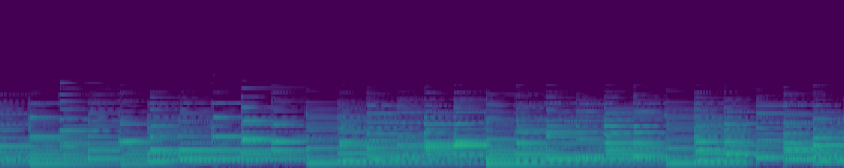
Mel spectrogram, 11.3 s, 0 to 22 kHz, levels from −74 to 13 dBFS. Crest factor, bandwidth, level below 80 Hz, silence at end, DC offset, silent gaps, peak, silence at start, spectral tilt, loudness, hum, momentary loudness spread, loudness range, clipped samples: 14 dB; 3.6 kHz; -46 dBFS; 0 s; under 0.1%; none; -14 dBFS; 0 s; -9.5 dB/octave; -29 LUFS; none; 5 LU; 2 LU; under 0.1%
